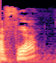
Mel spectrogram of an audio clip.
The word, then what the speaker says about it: foie: Además es curioso que es la palabra, o sea, se pronuncia foie con UA, pero se escribe con las tres vocales que no son ni U ni A, son es verdad. – O sea, tú escribes OIE y luego dices UA.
